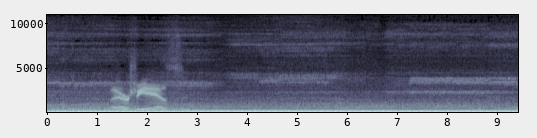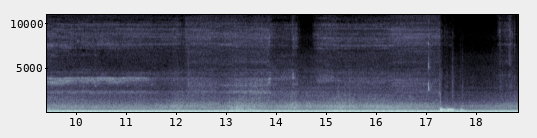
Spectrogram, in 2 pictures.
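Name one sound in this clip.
A hydraulic crane arm whines as it moves.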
